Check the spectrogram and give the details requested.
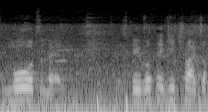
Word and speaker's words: Magdalene: chose Mary Magdalene and he wants it to be pronounced in the French pronunciation which have it pronounced Morin people think he tried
